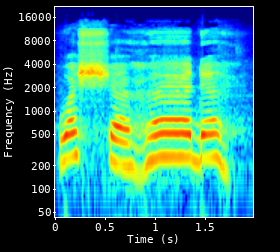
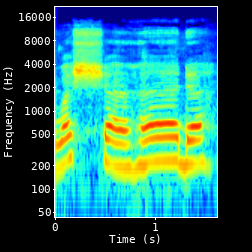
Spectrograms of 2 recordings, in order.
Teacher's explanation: alif lamnya tidak dibaca jelas, jadi langsung masuk ke dalam huruf shinnya ya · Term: alif lam syamsiyah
